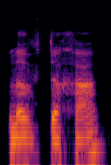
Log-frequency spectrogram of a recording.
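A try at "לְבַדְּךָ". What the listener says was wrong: Levadcha. Levadcha. Now this is a closed syllable because of the dagesh, and it's ah. Closed unaccented syllable requires a short vowel.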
